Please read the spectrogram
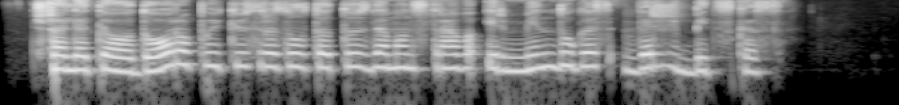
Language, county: Lithuanian, Vilnius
